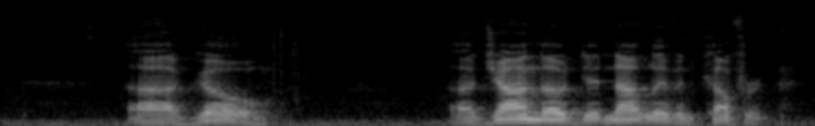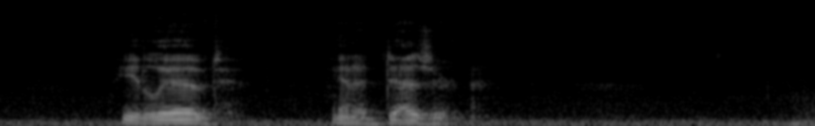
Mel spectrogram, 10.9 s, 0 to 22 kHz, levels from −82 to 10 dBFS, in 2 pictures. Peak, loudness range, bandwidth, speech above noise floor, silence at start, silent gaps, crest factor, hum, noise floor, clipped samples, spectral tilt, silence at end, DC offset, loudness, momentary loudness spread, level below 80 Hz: -16 dBFS; 14 LU; 12.5 kHz; 27 dB; 0.4 s; none; 20 dB; none; -58 dBFS; under 0.1%; -7 dB/octave; 0.05 s; under 0.1%; -32 LUFS; 21 LU; -58 dBFS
